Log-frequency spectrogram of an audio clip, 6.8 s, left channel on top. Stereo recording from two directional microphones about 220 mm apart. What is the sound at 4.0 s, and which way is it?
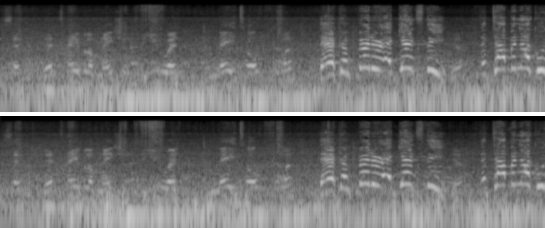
A man's voice, 20° left (ahead or behind).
